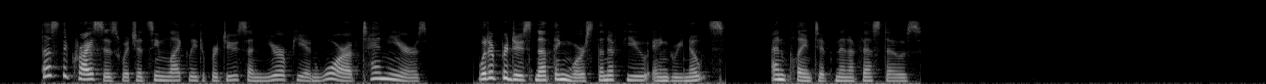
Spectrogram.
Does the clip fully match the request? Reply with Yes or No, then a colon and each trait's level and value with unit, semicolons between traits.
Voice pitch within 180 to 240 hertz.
Yes: medium, 185 Hz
